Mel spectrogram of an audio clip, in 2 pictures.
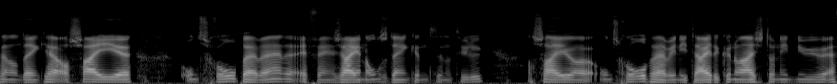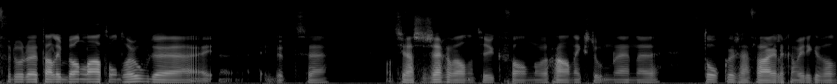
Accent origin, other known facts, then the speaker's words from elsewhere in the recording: Netherlands; als Nederlanders zijn we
